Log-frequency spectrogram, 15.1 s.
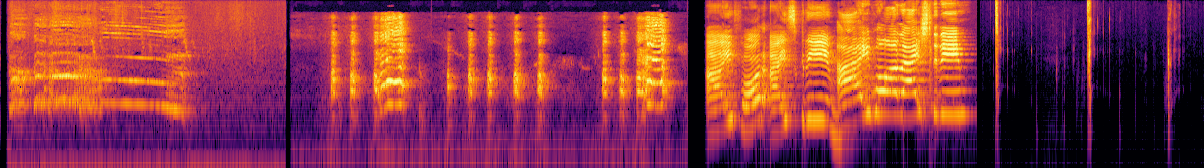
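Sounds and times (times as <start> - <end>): rooster crowing: 0.1 - 2.8
rooster clucking: 4.1 - 8.6.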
